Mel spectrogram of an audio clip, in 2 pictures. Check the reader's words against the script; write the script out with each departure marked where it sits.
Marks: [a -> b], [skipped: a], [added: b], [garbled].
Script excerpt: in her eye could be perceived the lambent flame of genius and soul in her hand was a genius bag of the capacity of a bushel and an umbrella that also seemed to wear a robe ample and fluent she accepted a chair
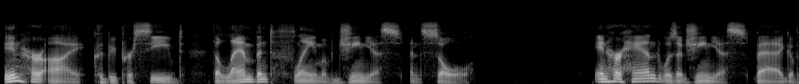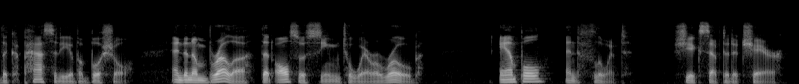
in her eye could be perceived the lambent flame of genius and soul in her hand was a genius bag of the capacity of a bushel and an umbrella that also seemed to wear a robe ample and fluent she accepted a chair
